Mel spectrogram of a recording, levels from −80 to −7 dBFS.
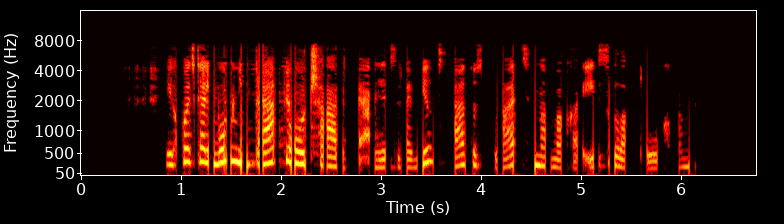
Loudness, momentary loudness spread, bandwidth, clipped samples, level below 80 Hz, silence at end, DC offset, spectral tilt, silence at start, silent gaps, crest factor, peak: -27 LUFS; 14 LU; 7.8 kHz; under 0.1%; -58 dBFS; 0.65 s; under 0.1%; -4 dB/octave; 0.7 s; 0.81-0.85 s, 3.68-3.73 s, 4.01-4.13 s, 5.49-5.58 s, 5.91-5.97 s; 20 dB; -8 dBFS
